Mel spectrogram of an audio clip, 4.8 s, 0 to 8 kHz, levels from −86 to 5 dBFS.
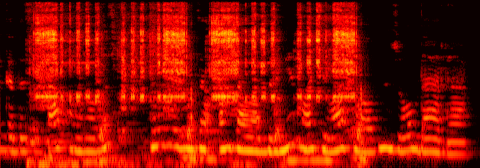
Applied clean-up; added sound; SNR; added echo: classical method WPE with log-MMSE.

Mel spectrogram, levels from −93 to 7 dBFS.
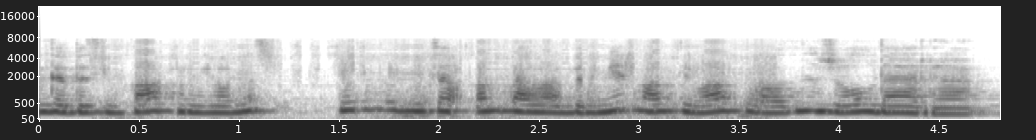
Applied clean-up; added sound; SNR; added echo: neural separator model SepFormer DNS4.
